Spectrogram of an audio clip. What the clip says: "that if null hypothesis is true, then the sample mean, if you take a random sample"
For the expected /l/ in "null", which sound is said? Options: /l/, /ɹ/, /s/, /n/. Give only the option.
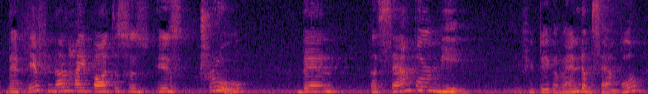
/n/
